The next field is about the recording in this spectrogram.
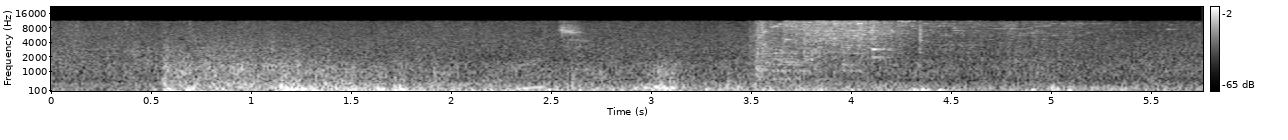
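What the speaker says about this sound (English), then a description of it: "every once in a while a crackle of thunder will match like with the wind blowing" A thunderstorm in The Last of Us Part II brings loud, steady rain and wind, with crackling bursts of thunder rising over the downpour. There is no speech.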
